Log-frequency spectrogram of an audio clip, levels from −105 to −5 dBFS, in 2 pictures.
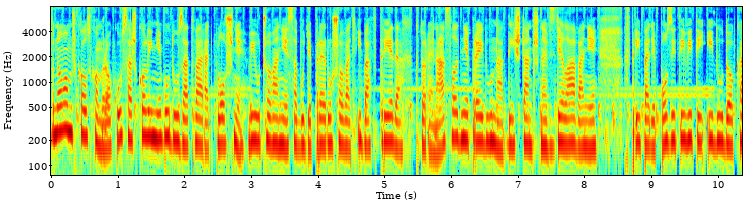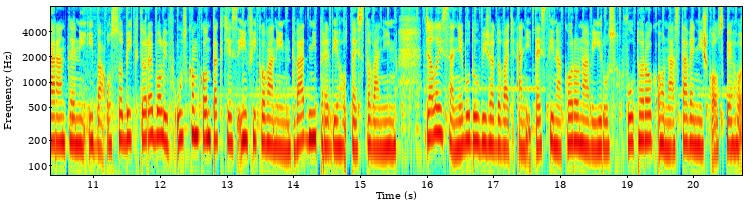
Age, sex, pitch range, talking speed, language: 20-39, female, 170-195 Hz, 155 wpm, Slovak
